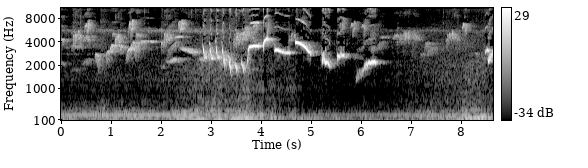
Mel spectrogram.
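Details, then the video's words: After a quiet start, an Oriental magpie-robin summoning a rival breaks into ngeplong song: rapid stuttering notes followed by loud, separate whistled phrases with swooping and dropping pitch, fading to soft high notes. "SUARA KACER NGEPLONG MEMANGGIL LAWAN DENGAN VARIASI SUARA ANEH"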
